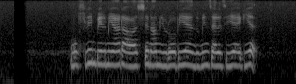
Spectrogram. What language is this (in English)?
Sinhala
